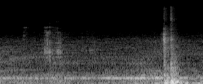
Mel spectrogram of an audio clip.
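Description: Bathroom cabinet door swung shut, closing with a single knock about three-quarters of the way through, over a steady low hum.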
